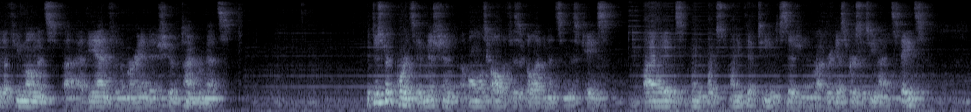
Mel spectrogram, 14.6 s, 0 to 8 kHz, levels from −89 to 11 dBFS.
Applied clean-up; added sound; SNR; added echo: neural separator model SepFormer DNS4.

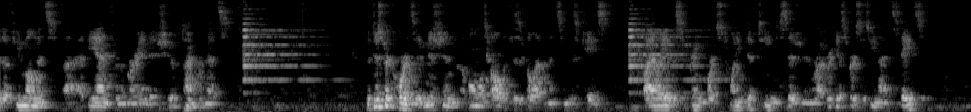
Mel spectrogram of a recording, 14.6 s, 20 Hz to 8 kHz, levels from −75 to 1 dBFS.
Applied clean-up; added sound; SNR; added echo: classical method WPE with log-MMSE.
